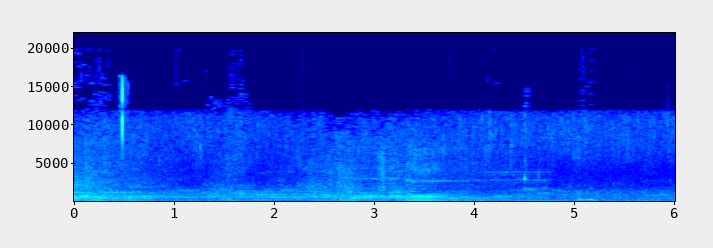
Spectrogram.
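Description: Formula One race cars at full speed at the 2015 Japan Grand Prix, a Williams with a Mercedes engine beside a McLaren, give a loud, continuous, dense engine roar with shifting, rising whines and no break.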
